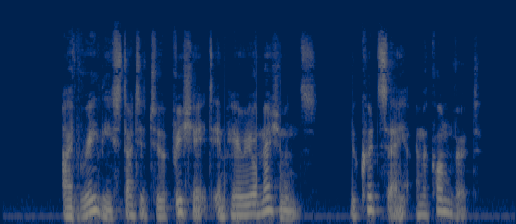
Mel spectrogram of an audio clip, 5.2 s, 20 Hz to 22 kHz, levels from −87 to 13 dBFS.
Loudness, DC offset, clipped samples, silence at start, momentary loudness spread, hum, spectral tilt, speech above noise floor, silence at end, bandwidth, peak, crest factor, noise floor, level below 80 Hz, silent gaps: -39 LUFS; under 0.1%; under 0.1%; 0.6 s; 12 LU; none; -4.5 dB/octave; 33 dB; 0.4 s; 15 kHz; -20 dBFS; 20 dB; -72 dBFS; -70 dBFS; none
